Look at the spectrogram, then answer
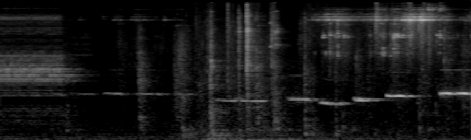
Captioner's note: door buzzing; Frank whistling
